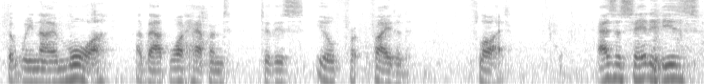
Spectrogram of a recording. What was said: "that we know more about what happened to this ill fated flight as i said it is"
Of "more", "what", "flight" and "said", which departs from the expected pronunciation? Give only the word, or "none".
none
